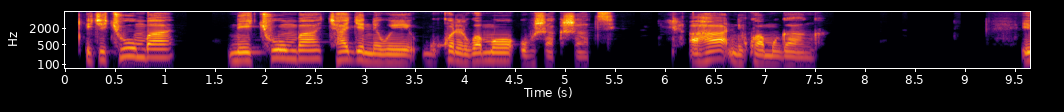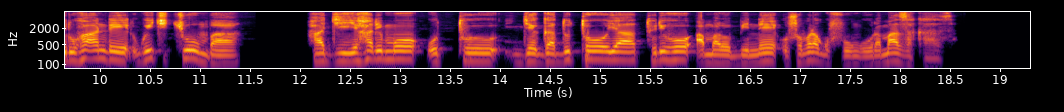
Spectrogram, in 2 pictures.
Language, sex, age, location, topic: Kinyarwanda, male, 25-35, Huye, health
